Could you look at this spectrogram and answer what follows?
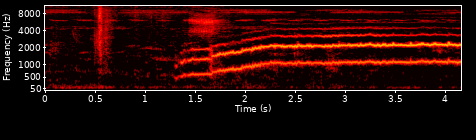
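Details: Wild hen, a red junglefowl, calling for a mate: after quiet rustling, one drawn-out whistled note rises and then holds level and loud until the end.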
